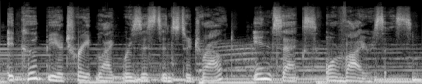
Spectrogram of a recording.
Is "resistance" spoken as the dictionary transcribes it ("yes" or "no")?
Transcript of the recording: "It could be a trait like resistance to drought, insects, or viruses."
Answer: yes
